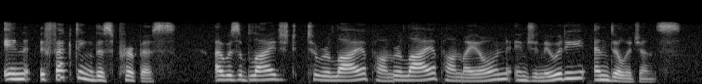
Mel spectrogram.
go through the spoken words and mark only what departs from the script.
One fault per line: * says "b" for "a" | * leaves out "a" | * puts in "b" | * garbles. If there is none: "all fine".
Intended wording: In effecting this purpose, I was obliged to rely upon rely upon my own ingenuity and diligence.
all fine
